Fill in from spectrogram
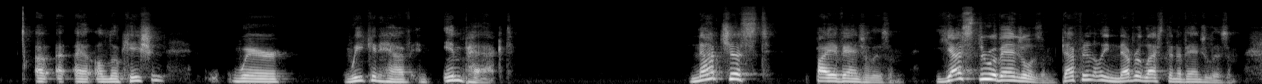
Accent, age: American, 30-49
